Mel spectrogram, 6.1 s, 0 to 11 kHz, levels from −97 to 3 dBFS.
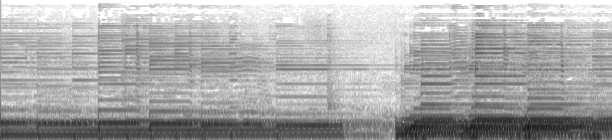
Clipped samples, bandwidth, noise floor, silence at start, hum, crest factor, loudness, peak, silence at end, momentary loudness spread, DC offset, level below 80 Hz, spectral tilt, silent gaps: under 0.1%; 7 kHz; -40 dBFS; 0 s; none; 16 dB; -19 LUFS; -2 dBFS; 0 s; 13 LU; under 0.1%; -30 dBFS; -8.5 dB/octave; none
